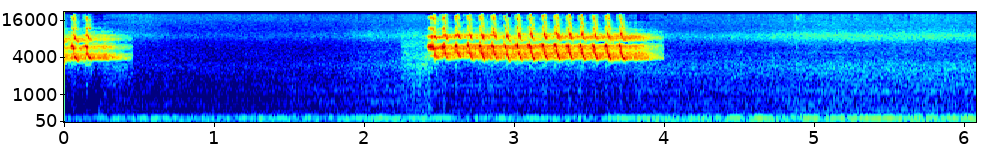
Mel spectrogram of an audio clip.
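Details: Clear song of a Grey-headed canary-flycatcher, a recording used for tutoring other songbirds: a short high trill fragment, then a longer rapid pulsed trill of about twenty notes, with a faint low hum throughout.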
